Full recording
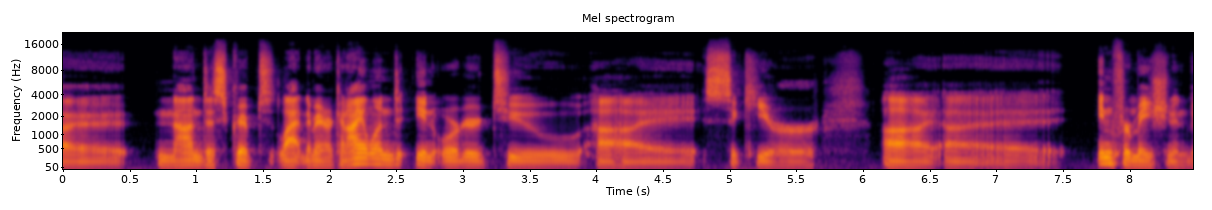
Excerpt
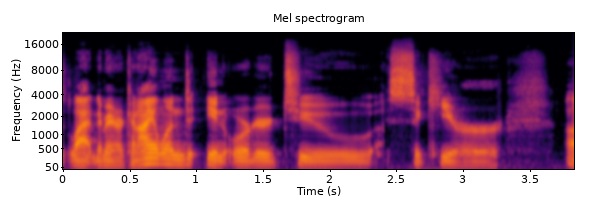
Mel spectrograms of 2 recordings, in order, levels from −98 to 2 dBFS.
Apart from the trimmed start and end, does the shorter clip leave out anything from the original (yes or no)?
yes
